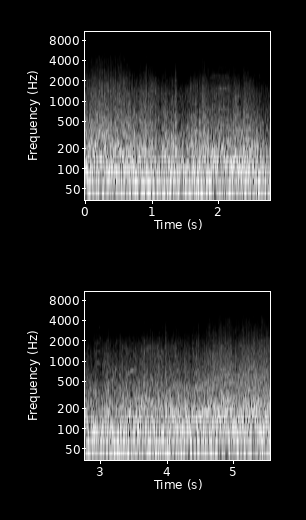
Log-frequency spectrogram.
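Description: Wind blusters loudly across an open outdoor field.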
